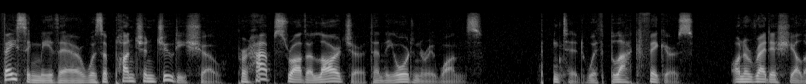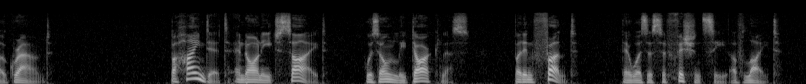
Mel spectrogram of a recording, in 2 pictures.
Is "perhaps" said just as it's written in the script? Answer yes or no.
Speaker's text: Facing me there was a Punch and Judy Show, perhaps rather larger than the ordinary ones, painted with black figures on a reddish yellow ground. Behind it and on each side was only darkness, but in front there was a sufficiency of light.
yes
